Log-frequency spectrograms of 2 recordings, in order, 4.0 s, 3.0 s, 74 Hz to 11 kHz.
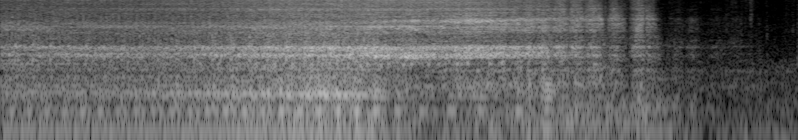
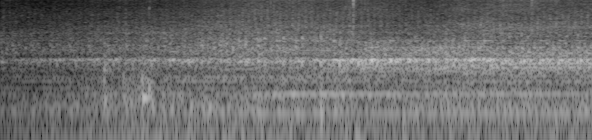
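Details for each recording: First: Peugeot 107 three-cylinder petrol (Toyota Aygo/Citroen C1 type), cold, one coil pack failed: running rough and shaky, then with another coil disconnected it breaks into lurching pulses and stalls, unable to run on one cylinder; method to find the dead coil. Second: Peugeot 107 three-cylinder on a cold day, after replacing the dead coil pack: steady idle with a faint lumpy pulse but no misfire. Runs fine.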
